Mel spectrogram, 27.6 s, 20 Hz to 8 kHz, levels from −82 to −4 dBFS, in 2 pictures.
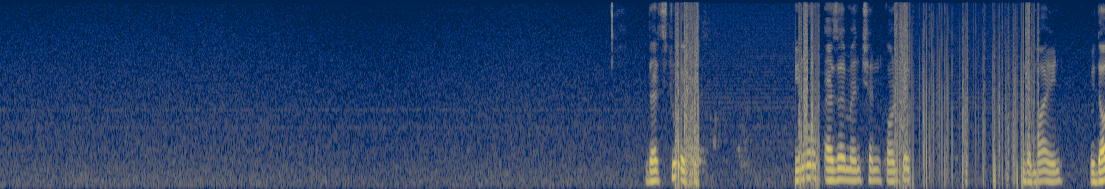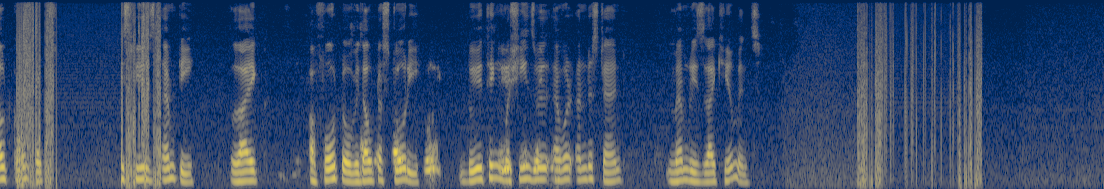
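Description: Between 8.44 and 10.24 s the sound cuts out with crackle at both edges, leaving faint hiss for 1.21 s. The same happens at 11.18 to 12.98 s (1.42 s open), 14.02 to 15.82 s (0.81 s) and 24.53 to 26.08 s (0.98 s). This is an intermittent contact: a loose cable or plug briefly breaking the signal path.

Delayed copies of the speech are heard from 8.72 to 9.36 s, 430 ms late and about 15 dB down. A fainter scrap at 17.53 to 17.58 s sits about 30 dB down. From 18.3 to 19.35 s and 20.02 to 20.95 s the copy arrives 351 ms late at about the same level as the speech, and a trace at 22.01 to 22.09 s is about 40 dB down. This is likely echo leak, where a loudspeaker's output reached the far microphone and got past its echo canceller.

From 23.34 to 23.59 s the room background dips by about 6 dB for about a fifth of a second, then returns. This is background gated by the echo canceller, which turned the microphone down while the loudspeaker was playing. 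The call's microphone processing leaves nothing above 8 kHz, which is normal for this path.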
